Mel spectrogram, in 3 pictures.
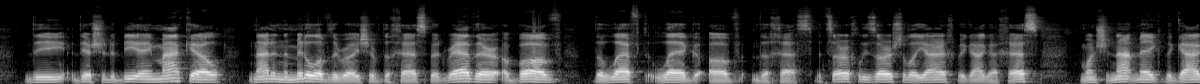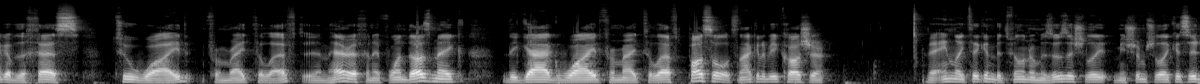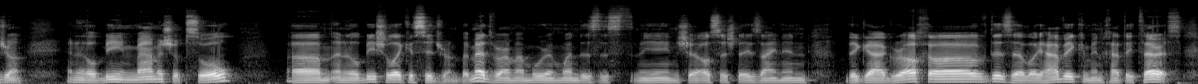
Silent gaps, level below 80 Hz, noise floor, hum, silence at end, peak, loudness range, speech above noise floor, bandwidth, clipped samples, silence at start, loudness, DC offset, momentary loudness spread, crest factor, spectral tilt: none; -52 dBFS; -54 dBFS; none; 0.2 s; 0 dBFS; 6 LU; 39 dB; 15 kHz; under 0.1%; 0.25 s; -15 LUFS; under 0.1%; 11 LU; 16 dB; -5 dB/octave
